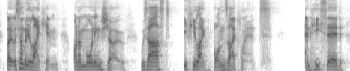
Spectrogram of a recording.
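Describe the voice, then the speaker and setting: A fairly high-pitched man with an Australian accent, at a moderate pace with long, frequent pauses. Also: ordinary pitch variation. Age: 20s. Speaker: co-host, comedian. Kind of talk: casual comedic chat.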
